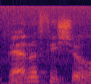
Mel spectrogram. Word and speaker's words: beneficial: 그 다음에 요것도 발음을 좀 잘 봐야 되는 게 beneficial 하면 이익이나 이로움을 줄 때 쓰는 말이야. beneficial. 근데 여기는 보면 이 bene라고 발음을 해야 돼.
